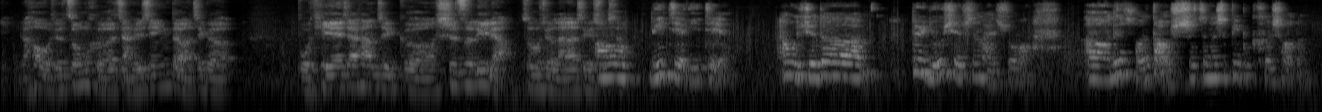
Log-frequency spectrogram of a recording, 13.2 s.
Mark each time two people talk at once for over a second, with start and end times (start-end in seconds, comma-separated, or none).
none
